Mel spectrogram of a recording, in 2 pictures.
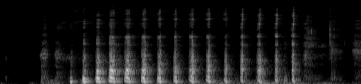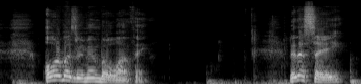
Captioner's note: Ketawa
